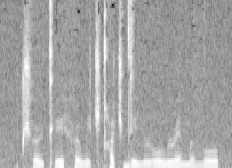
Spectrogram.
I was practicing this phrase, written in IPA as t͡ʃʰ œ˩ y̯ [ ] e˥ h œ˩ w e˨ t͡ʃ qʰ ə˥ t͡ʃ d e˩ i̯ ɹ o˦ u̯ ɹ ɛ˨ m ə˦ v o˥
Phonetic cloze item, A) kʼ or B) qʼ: A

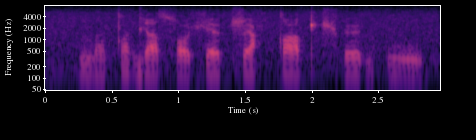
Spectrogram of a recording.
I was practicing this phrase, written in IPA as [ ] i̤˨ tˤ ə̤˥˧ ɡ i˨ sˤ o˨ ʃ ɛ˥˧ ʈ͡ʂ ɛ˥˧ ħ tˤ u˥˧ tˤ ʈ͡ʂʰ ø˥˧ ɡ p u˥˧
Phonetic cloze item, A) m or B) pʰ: A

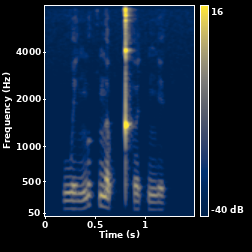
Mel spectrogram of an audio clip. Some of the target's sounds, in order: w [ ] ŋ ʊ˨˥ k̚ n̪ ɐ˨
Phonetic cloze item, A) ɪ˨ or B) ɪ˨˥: B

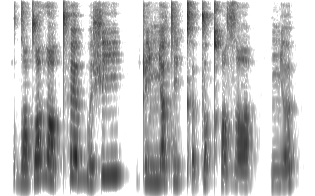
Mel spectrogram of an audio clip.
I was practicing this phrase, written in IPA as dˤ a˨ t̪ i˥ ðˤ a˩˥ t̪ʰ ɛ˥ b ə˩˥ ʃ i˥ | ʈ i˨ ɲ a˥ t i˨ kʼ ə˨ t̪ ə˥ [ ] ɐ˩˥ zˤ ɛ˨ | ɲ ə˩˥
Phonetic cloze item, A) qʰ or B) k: A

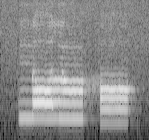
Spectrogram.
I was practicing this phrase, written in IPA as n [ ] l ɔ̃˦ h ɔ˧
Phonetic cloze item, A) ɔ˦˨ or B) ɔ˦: B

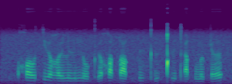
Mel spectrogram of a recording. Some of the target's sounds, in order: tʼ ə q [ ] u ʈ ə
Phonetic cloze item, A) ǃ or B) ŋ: B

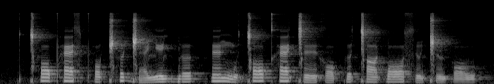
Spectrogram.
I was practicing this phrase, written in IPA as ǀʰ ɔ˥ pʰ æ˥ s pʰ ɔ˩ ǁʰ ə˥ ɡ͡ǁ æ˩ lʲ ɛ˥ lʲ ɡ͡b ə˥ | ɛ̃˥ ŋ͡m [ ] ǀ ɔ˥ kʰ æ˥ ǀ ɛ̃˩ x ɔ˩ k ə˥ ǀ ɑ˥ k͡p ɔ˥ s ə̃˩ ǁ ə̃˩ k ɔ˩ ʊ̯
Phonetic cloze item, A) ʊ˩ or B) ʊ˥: A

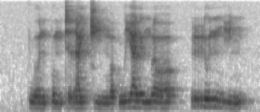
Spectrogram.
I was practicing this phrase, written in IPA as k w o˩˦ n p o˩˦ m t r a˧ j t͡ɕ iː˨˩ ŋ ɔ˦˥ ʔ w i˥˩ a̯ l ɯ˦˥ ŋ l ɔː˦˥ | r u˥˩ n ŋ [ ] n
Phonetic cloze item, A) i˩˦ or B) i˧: A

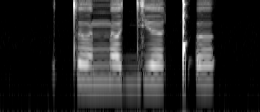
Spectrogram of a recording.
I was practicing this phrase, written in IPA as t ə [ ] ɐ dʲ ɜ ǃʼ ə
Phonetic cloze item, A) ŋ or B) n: B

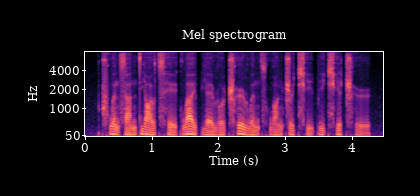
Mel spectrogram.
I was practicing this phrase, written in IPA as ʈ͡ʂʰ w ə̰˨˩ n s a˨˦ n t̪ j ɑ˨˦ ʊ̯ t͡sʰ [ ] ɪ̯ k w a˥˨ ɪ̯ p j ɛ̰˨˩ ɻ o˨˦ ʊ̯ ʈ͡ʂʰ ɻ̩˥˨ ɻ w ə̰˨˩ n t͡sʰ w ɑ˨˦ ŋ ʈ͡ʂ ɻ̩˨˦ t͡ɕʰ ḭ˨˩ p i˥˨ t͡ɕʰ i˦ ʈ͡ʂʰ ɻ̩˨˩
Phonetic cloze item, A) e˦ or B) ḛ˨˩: B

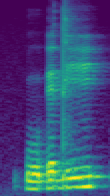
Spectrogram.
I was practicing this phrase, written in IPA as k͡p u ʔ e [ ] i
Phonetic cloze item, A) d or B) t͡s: A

